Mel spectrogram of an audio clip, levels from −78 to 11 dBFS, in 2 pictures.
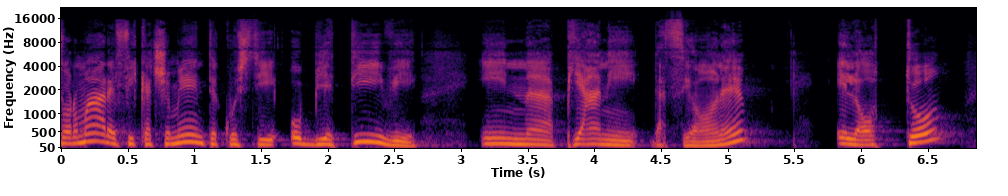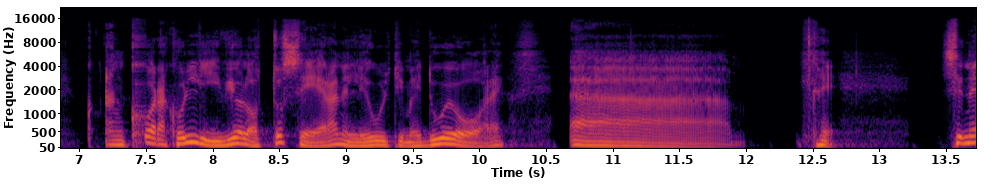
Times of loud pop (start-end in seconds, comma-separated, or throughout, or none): none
